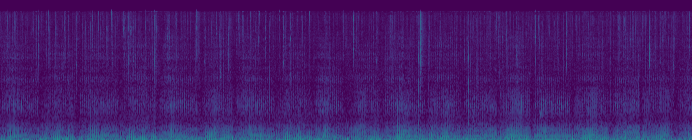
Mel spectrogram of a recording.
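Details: Cat purr as a low, continuous rumble with a regular breathing rhythm, partly masked by dense sharp crackles and snaps of a burning fireplace throughout.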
